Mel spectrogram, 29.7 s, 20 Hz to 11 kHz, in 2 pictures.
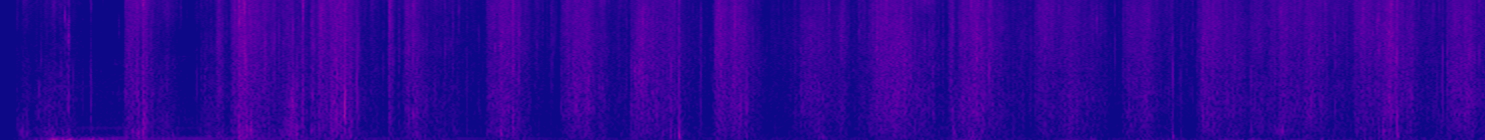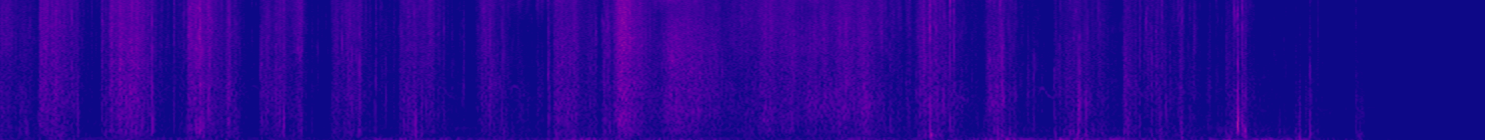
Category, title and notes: Soundscapes > Nature
Down in the local woods, Spring. Tascam Dr-05
Crunch, leaves, rustle, rustling, twigs, Walking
